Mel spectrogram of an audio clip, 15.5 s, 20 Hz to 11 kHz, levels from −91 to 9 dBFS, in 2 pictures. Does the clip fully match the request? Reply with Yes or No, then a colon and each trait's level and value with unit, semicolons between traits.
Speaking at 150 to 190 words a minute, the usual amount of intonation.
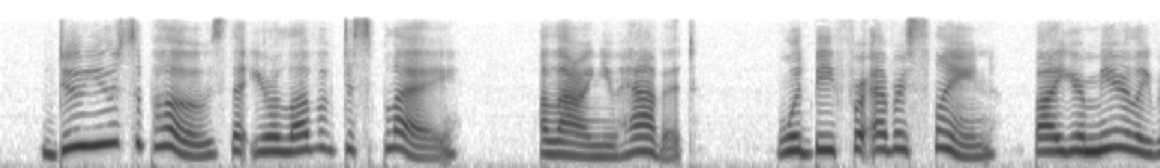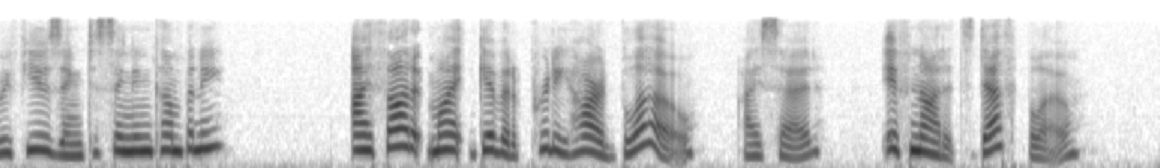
Yes: average, 160 wpm; average, 4.6 semitones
